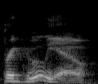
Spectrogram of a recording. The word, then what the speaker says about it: Briguglio: It's the second G is silent. – Briguglio.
